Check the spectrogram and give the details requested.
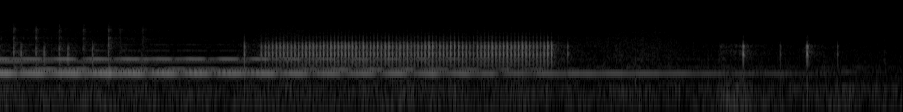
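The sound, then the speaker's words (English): A telephone being dialed: a quick run of sharp, evenly spaced clicks over a steady tone, a sustained buzzing burst, then a few more separate clicks. “So, with nothing more to lose than another millimeter off the tip of my index finger, I went back to dialing.”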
